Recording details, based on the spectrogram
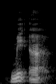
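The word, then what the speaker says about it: مائة: and finally a hundred in Arabic is called Mia 100 is called Mia and that if after the main is silent don't pronounce it just right just pronounce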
